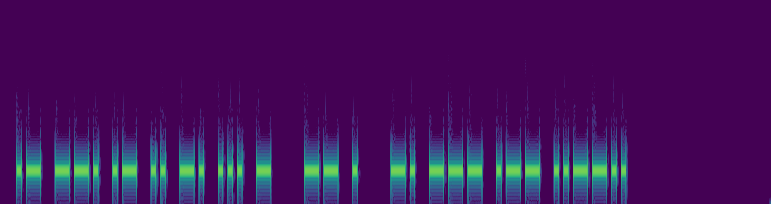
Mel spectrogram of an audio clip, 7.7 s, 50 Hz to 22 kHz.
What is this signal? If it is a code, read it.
Morse code, heard as a keyed tone, about 25 wpm, 700 Hz. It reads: AGAINST ME NOW?
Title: Sentences from Top 400 Words and Abbreviations 25wpm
